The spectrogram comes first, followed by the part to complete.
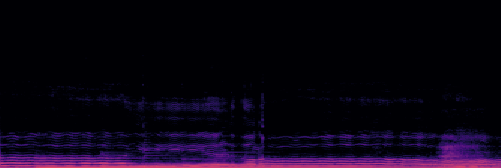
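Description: A woman singing a vidalita in flamenco style, holding one long wordless melismatic vowel with vibrato that sinks in pitch near the end, over a low accompanying note held underneath.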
